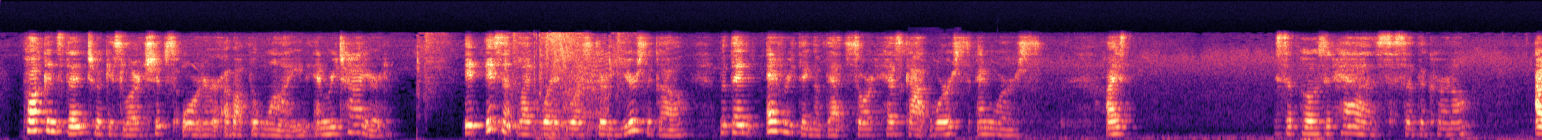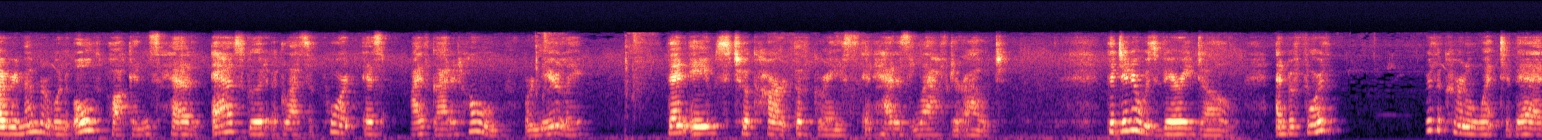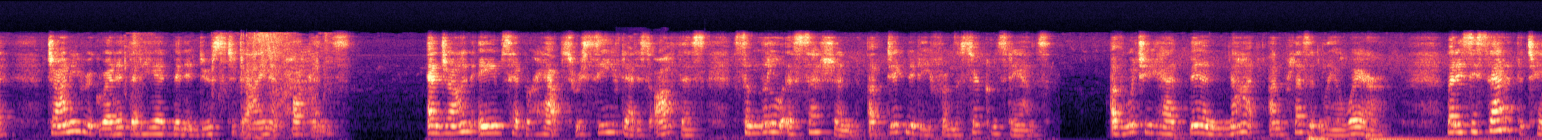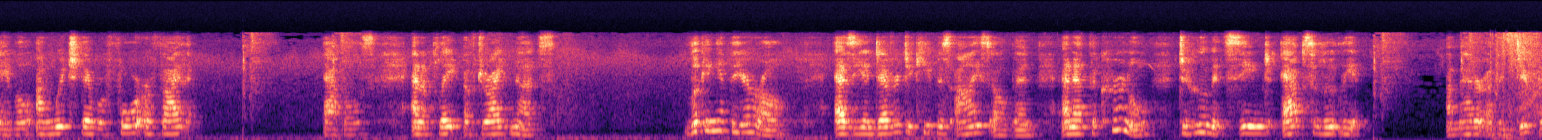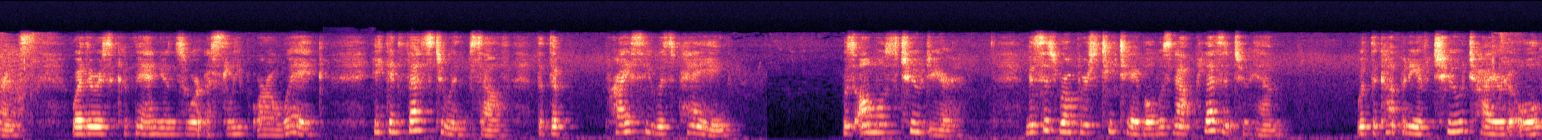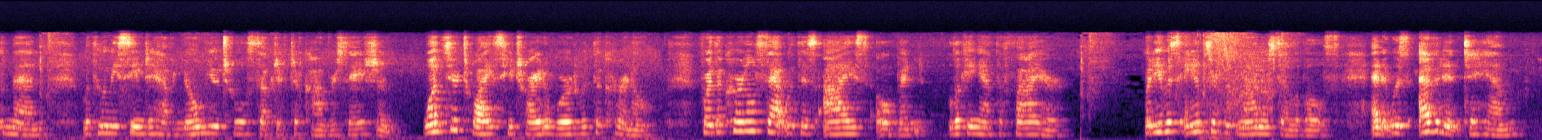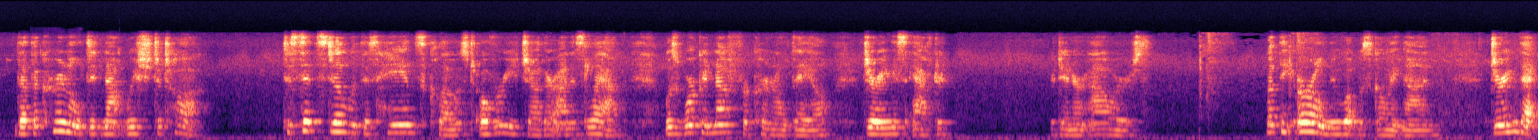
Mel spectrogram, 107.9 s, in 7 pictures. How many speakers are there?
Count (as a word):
one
